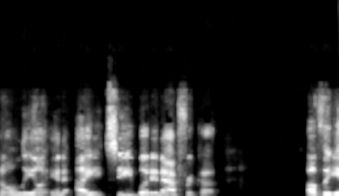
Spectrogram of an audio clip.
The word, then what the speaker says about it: Haiti: Haiti is the original pronunciation. Hate is what the European decided to pronounce it as.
